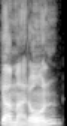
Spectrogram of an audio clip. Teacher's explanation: La palabra camarón es una palabra aguda porque su sílaba tónica es la sílaba ron. Esta palabra termina con la consonante N, entonces tiene un acento ortográfico que se escribe en la vocal de la sílaba tónica, que es la letra O.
